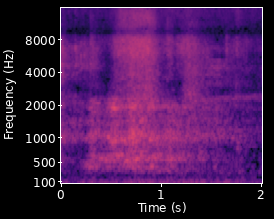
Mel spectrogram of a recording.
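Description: Near silence: room tone, with a faint brief sound a little under a second in.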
